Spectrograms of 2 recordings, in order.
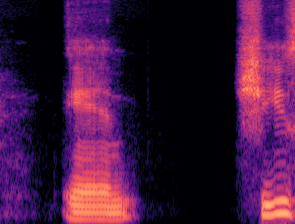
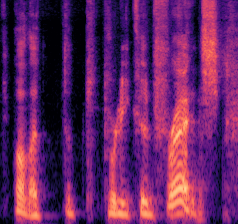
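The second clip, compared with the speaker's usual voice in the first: goofy sidekick voice; 6 semitones higher than usual. Retold or imitated. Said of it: "and he's like".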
